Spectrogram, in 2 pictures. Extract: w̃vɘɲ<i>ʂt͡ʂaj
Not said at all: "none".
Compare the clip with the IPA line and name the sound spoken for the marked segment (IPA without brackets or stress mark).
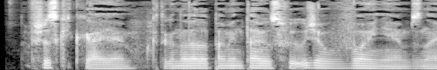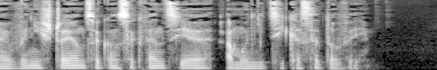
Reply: i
